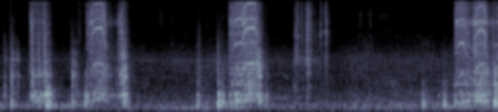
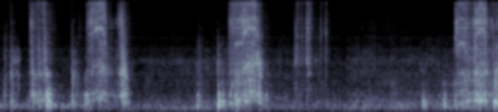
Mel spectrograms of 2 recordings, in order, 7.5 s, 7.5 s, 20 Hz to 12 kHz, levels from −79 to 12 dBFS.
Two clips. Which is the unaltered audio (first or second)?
first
